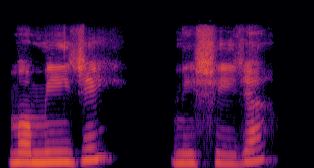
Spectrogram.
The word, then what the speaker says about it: Momiji Nishiya: Y en la competencia femenina y masculina hubo tres niñas que conquistaron el medallero y fueron eh, híjole, voy a pronunciar los Mojimi Nishiya. – Yo lo puedo decir. Sí, ay, perfecto, por favor. Momiji Nishiya y Raiza Leal.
